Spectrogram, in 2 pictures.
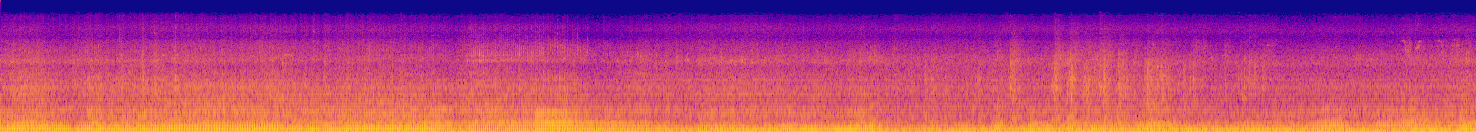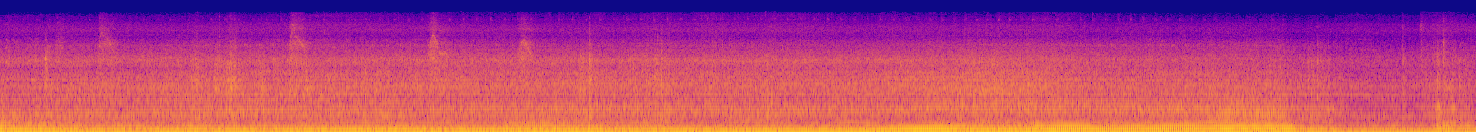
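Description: Diesel engine of a six-wheel dump truck, revving up and down repeatedly as the truck works through loose soil at an excavator, with clattering in the middle. It revs again shortly before the end, then settles to a lower, steadier run.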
